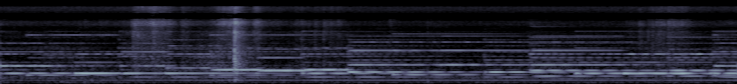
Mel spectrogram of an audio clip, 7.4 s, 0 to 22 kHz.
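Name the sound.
ticking of a Seiko QXM378B clock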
